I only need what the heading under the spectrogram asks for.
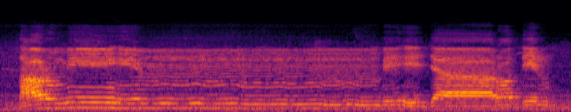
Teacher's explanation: Jadi yang ada dalam pasal mim sukun atau mim sakinah, yang kedua adalah ikhfa sapawi. Ikhfa sapawi itu apabila mim sukun bertemu dengan huruf ba, maka mimnya harus digunakan satu alif dua harakat.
